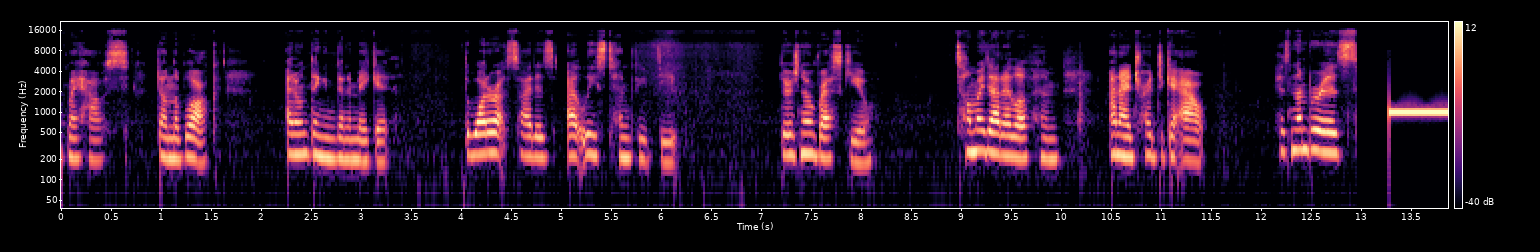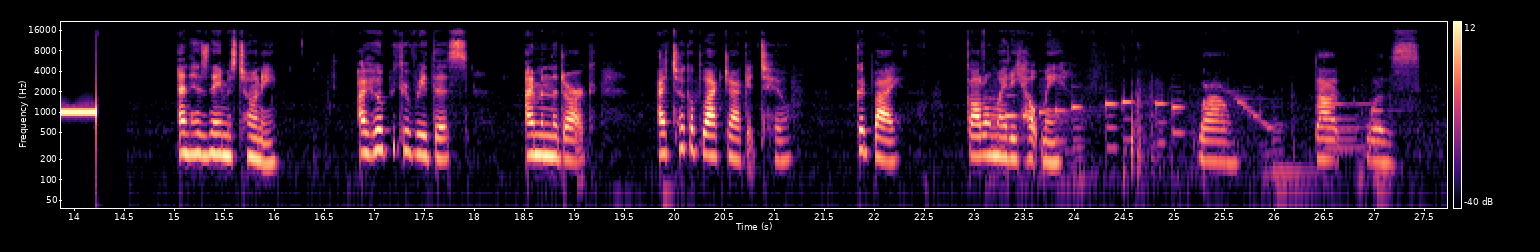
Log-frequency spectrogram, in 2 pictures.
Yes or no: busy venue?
no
